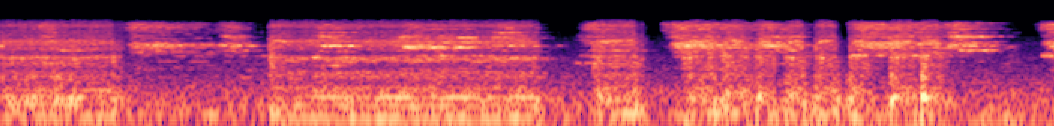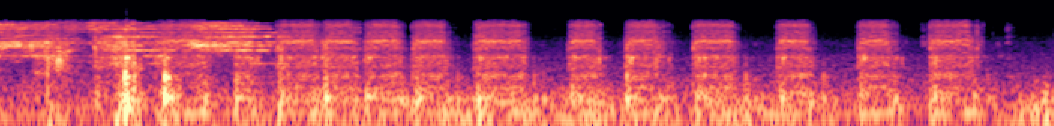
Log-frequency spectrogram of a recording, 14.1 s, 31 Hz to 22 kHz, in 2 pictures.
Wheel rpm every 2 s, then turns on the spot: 30, 50, 50, 40, 50, 40, 20.
none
